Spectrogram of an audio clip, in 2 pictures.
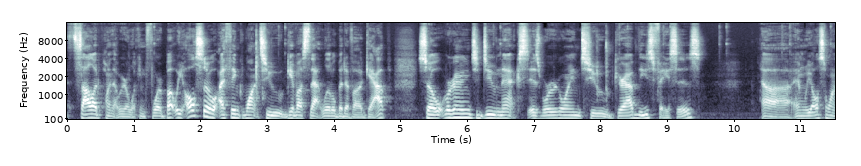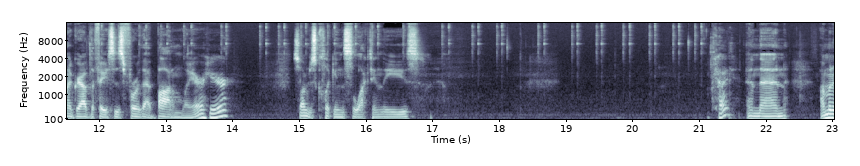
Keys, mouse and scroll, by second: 0.4 middle click, 1.2 click, 2.8 4, 3.1 click, 5.7 middle click, 6.4 click, 7.9 3, 8.2 click, 8.9 alt+click, 9.7 alt+click, 10.7 click, 11.3 click, 11.9 shift+click, 12.2 alt+shift+click, 12.6 alt+shift+click, 12.9 shift+click, 13.2 shift+click, 13.8 shift+click, 14.4 shift+click, 14.6 shift+click, 15.0 shift+click, 15.4 shift+click, 15.7 shift+click, 16.0 shift+click, 16.5 shift+click, 17.1 shift+click, 17.5 shift+click, 17.9 shift+click, 18.5 shift+click, 19.1 shift+click, 19.4 shift+click, 19.8 shift+click, 20.2 shift+click, 20.6 shift+click, 20.9 shift+click, 21.7 middle click.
